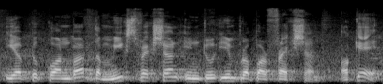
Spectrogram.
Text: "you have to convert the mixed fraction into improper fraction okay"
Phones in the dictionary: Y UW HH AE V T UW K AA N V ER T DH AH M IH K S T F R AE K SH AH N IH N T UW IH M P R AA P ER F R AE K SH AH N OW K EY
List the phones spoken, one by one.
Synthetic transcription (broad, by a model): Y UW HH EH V T UW K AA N B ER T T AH M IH K S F R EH K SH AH N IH N T UW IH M P R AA P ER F R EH K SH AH N OW K EY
